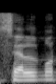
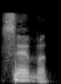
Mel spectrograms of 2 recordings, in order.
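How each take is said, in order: First: The L sound is pronounced in the word. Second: The L sound is left out of the word. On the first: The speaker calls it wrong. "এটা স্যালমন না" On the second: The speaker calls it right. "এল এর উচ্চারণ কিন্তু হয় না"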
